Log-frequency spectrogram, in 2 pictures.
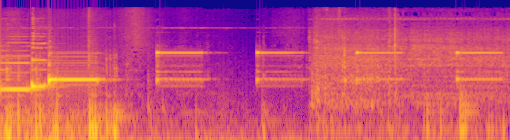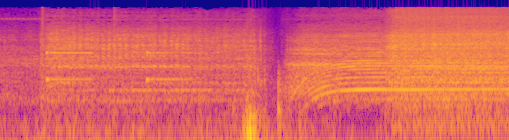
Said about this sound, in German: Mein Kollege Staubsauger-Roboter findet den Dreck von alleine und fährt alleine durch alle Zimmer. Jetzt überlegt euch mal, wie nah soll denn der Roboter an die Wand fahren? Auf wie viel Zentimeter?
